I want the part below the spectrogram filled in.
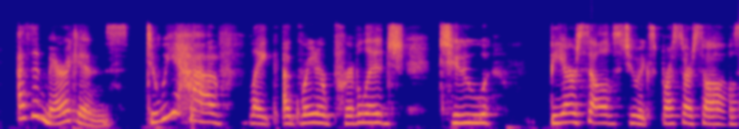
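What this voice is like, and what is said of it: American Midwest accent. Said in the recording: “being from the Midwest, my accent ... it's the accent that's used in television and movies”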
